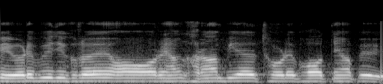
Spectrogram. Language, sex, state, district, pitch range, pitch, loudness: Hindi, male, Haryana, Jhajjar, 145-155 Hz, 150 Hz, -12 LUFS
